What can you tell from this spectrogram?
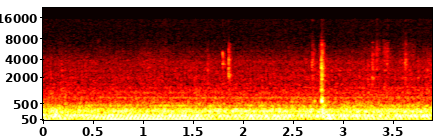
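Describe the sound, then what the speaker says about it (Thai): A car engine rumbling low and steady as a car pulls out of a parking spot at a market, with faint ticks and clicks nearby. "มีรถจะออกค่ะแม่บ้านก็เลยจอดรถรอเนาะ"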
